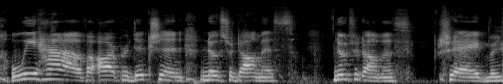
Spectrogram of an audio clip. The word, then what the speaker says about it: Chae: Chae.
